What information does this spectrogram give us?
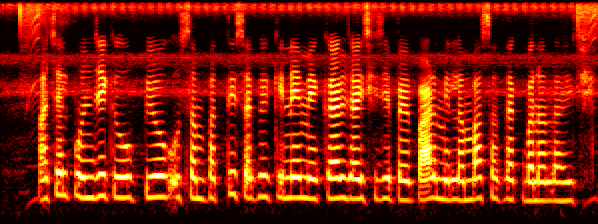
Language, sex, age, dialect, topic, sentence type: Magahi, male, 31-35, Western, banking, statement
